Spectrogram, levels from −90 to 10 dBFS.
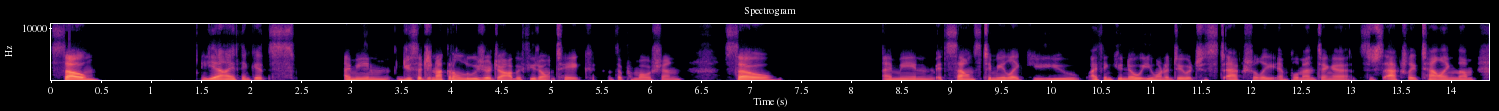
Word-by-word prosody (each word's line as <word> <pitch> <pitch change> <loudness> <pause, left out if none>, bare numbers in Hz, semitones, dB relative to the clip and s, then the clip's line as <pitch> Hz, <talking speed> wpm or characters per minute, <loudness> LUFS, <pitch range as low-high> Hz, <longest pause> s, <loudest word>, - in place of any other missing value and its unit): So 190 -4 +9 1.1
yeah, 190 +1 +4
I 185 -3 +4
think 170 +1 -7
it's 170 - -5 0.5
I 200 - +1
mean, 190 -2 -2
you 200 0 -1
said 225 +1 0
you're 225 - 0
not 220 0 +3
gonna 210 -4 +1
lose 190 -1 0
your 165 - +3
job 145 0 +2
if 160 - -6
you 160 - -1
don't 150 -1 -2
take 135 -5 -6 0.2
the 145 - -4
promotion, 135 0 -6 0.4
so 160 -5 +5 1.1
I 165 - -2
mean, 160 -1 -4
it - - -6
sounds 165 -2 +1
to 165 - -2
me 175 +2 0
like 155 -1 -2
you 160 - -7
you 160 0 -4
I 150 - +1
think 180 +1 -6
you 175 - -1
know 165 0 +1
what 170 - 0
you 160 - -2
wanna 150 -1 -2
do, 150 +1 -2
it's - - -5
just 160 - -11
actually 145 0 -1
implementing 135 -1 -5
it, 140 +1 -3
it's - - -22
just 155 -1 -5
actually 135 -1 +2
telling 140 0 0
them. 130 +1 -3
160 Hz, 205 wpm, -26 LUFS, 145-180 Hz, 1.1 s, So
